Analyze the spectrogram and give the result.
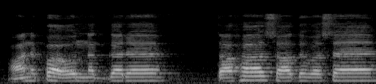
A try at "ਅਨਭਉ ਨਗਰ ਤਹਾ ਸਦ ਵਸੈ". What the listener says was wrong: ਇਹ ਜਿਹੜਾ ਅਨਭਉ ਹੈ ਨਾ, ਇਹ ਵਿੱਚ ਡੈਸ਼ ਜੀ ਦੇ ਕੇ ਉਚਾਰਨ ਕਰਨਾ। ਅਨਭਉ ਇਕੱਠਾ ਨਹੀਂ ਕਹਿ ਦੇਣਾ। ਅਨਭਉ ਨਗਰ ਯਾਨੀ ਨਖੇਰ ਕੇ ਜੇ ਪੜਨਾ ਸੋਹਣੇ ਜੇ ਢੰਗ ਨਾਲ। ਅਨਭਉ ਨਗਰ ਤਹਾ ਸਦ ਵਸੈ।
